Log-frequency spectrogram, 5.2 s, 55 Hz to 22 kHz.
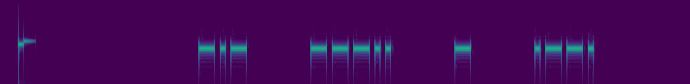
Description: Morse code, heard as a keyed tone, about 30 wpm, spaced as for 14 wpm, 700 Hz. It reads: K8TP
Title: USA Call Signs - 4 Characters - 4x Character Spacing - 30wpm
